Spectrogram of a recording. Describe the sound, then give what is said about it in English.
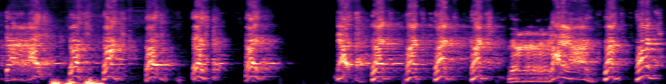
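A dog barks loudly in a rapid run of gruff, growly barks, with one brief pause midway before the barking resumes just as fast and hard. “you see how much is going into the bark?”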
